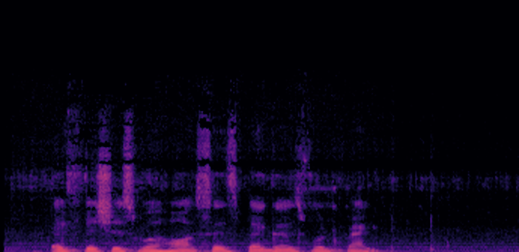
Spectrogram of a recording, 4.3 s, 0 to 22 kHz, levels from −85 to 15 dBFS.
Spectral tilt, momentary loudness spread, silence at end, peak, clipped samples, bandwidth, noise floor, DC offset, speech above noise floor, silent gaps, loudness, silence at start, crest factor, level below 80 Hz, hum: -6 dB/octave; 8 LU; 0.75 s; -18 dBFS; under 0.1%; 13 kHz; -62 dBFS; under 0.1%; 30 dB; none; -33 LUFS; 0.25 s; 16 dB; -58 dBFS; none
